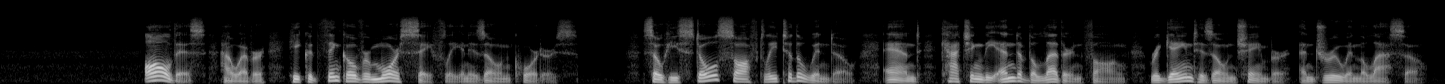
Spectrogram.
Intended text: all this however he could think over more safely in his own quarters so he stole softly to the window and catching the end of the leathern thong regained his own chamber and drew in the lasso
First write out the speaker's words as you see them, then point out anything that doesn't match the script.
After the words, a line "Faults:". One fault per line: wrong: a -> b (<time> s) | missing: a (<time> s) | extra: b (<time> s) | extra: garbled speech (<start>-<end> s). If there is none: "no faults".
all this however he could think over more safely in his own quarters so he stole softly to the window and catching the end of the leathern thong regained his own chamber and drew in the lasso
Faults:
no faults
